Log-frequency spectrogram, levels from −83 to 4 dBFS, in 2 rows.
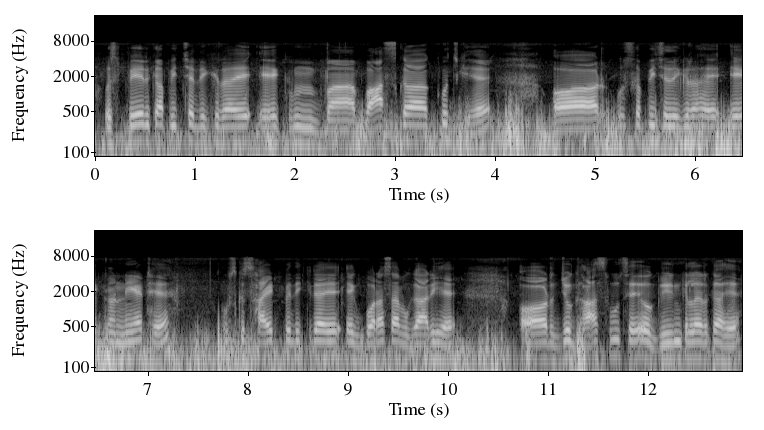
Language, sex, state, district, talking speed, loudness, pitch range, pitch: Hindi, male, Bihar, Kishanganj, 195 wpm, -21 LUFS, 125-145 Hz, 135 Hz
